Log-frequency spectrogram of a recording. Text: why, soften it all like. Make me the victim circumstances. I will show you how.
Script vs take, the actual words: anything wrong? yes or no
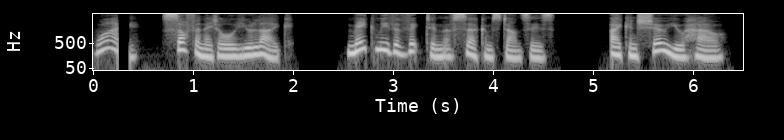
yes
